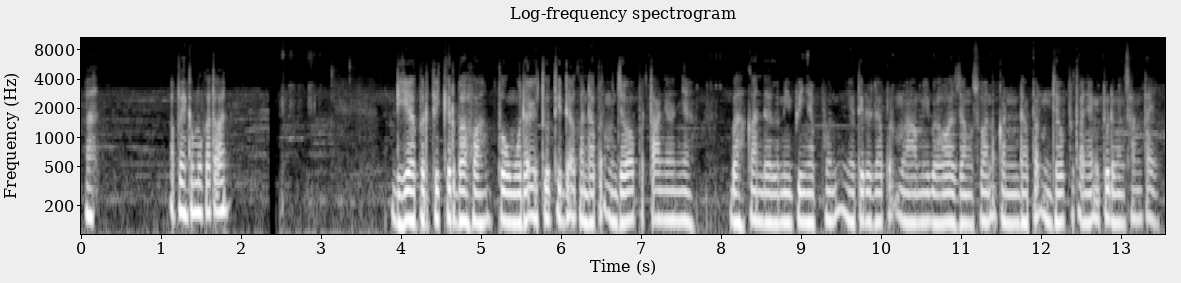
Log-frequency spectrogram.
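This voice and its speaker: A man reading a translated novel aloud in a monotone, with small slips along the way. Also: mid-range voice, fairly quick, a little hiss or hum. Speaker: audiobook narrator. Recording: dull lo-fi recording.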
